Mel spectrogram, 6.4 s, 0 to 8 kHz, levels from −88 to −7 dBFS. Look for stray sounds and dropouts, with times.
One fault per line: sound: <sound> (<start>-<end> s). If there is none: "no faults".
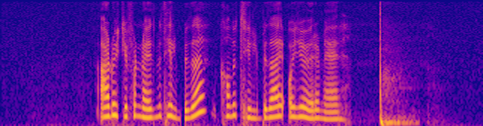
sound: dropout (2.4-2.5 s)
sound: thud (5.1-5.6 s)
